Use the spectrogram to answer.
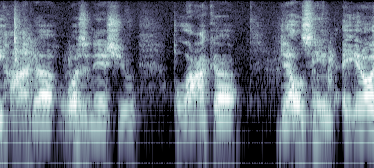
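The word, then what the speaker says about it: Dhalsim: Blanca, Delzine. You know, it's funny looking back and like thinking back to these memories because the pronunciations are very easy now. But like Delzine, we would call him like Damashala.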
